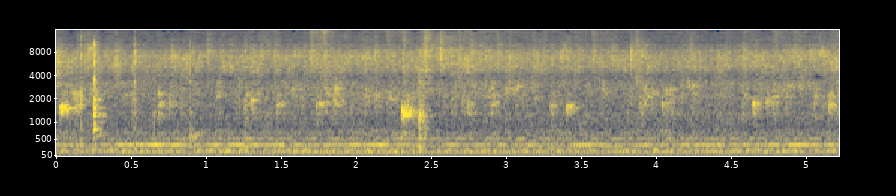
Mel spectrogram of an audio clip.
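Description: Steady sizzling of chicken frying in butter in a pan, with a steady hum under it. A few light clicks of a metal spoon against a plastic sour cream tub come near the start and again about two seconds in.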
